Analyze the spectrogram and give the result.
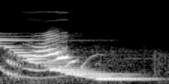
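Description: A single long, drawn-out meow from a cat named Kitty, fairly loud, rising in pitch then sliding down into a low, whiny wail before trailing off. No one speaks.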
